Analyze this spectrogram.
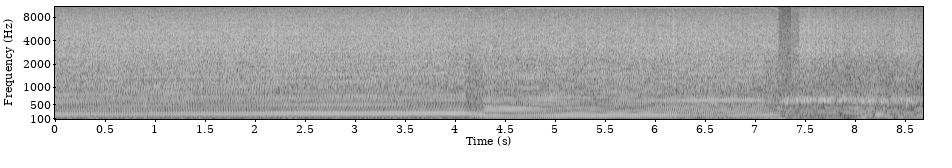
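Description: A car engine drones steadily and drops in pitch as it shifts gear.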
